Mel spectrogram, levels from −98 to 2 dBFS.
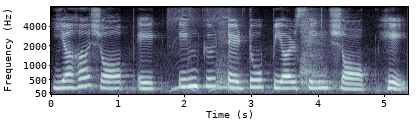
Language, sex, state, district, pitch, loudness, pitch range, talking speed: Hindi, female, Madhya Pradesh, Dhar, 215 Hz, -15 LUFS, 200-245 Hz, 90 wpm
